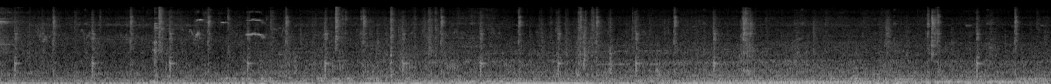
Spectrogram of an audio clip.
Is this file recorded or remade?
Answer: recorded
